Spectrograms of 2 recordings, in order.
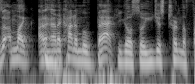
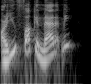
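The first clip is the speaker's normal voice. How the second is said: angry voice, pitched higher; 6 semitones higher than usual. Retelling a confrontation over a double-booked sauna: imitating own angry words. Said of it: "I'm getting a little fucking angry".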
